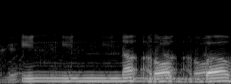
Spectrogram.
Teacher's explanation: اس کو ہم گنہ بھی کریں گے اور اس کو ہم نون کو دو بار بھی پڑھیں گے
